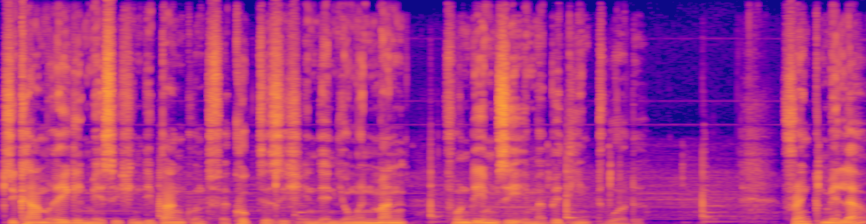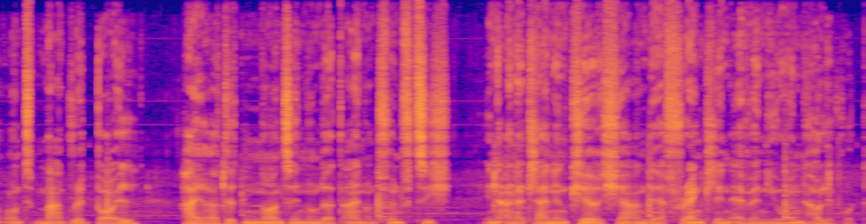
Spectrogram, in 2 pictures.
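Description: An actor playing a calm, matter-of-fact storyteller, giving measured scripted narration in a radio drama. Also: male voice, low-pitched. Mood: sober, factual. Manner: sober, measured, factual. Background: music.

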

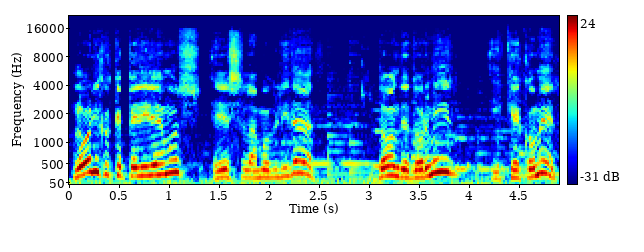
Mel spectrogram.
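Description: A man's voice: high-pitched, animated, normal speed. A younger union organiser, a man full of earnest conviction. He talks persuasively, radio-drama style, with light music underneath. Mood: earnest, keen. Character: younger male Bolivian union leader, earnest, keen.

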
